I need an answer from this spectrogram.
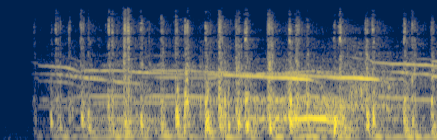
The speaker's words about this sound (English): Gosh, Dan, do you ever see so many cats in the air at one time?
